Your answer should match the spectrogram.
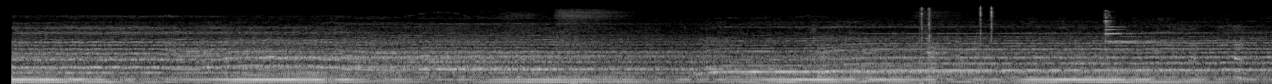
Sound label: interval sad bgm ringtone movie bgm ringtones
